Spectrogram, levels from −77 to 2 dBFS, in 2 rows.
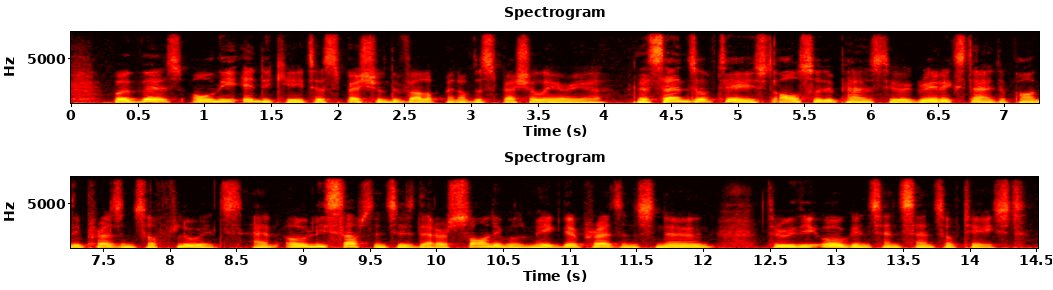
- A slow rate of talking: No, average, 180 wpm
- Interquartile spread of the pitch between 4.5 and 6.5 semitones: Yes, average, 4.8 semitones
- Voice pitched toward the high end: No, medium, 150 Hz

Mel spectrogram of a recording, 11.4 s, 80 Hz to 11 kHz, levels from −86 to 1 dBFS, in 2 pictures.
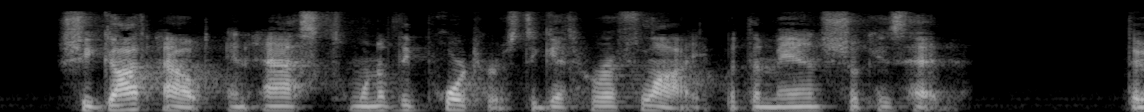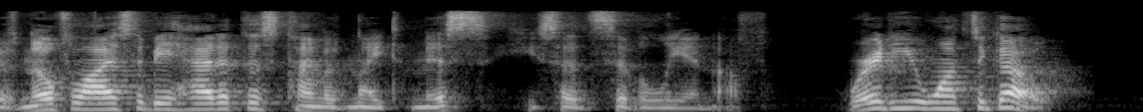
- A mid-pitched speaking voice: Yes, medium, 170 Hz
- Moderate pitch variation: No, wide, 7.4 semitones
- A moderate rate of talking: No, fast, 220 wpm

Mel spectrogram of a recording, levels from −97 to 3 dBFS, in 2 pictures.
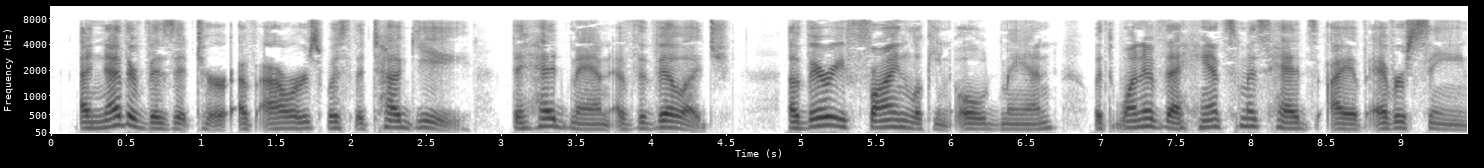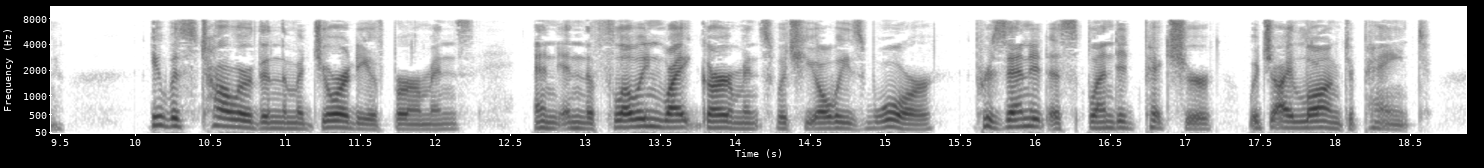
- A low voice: No, medium, 155 Hz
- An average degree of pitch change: Yes, average, 4.2 semitones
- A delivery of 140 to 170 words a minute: No, average, 180 wpm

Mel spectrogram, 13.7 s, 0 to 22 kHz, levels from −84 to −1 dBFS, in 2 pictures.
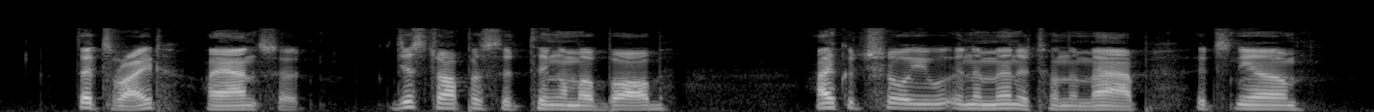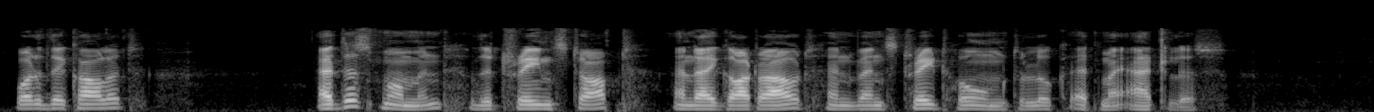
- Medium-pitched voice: No, low, 130 Hz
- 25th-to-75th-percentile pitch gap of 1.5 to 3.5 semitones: Yes, average, 3.0 semitones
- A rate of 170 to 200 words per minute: Yes, average, 190 wpm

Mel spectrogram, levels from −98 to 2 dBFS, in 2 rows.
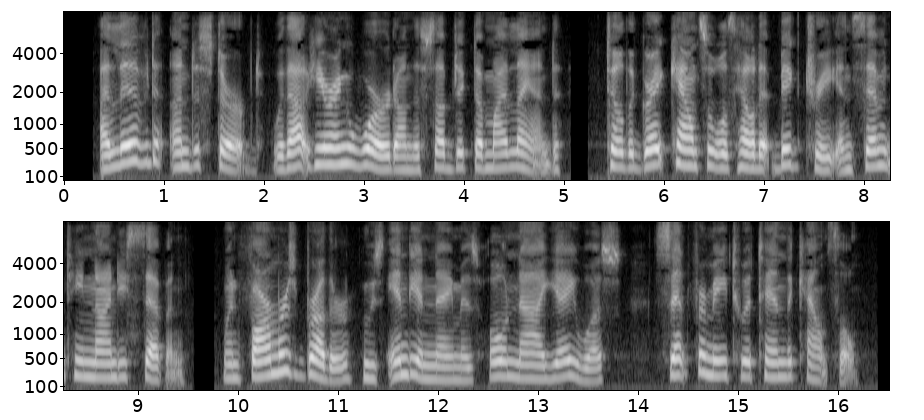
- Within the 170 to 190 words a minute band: No, average, 155 wpm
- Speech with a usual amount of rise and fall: Yes, average, 3.2 semitones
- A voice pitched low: No, high, 215 Hz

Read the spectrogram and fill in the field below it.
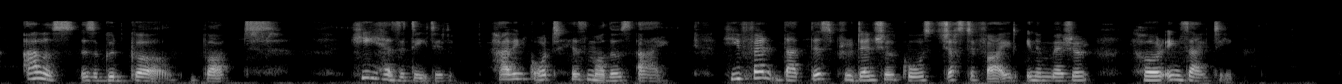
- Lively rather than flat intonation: No, average, 4.8 semitones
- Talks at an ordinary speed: No, slow, 115 wpm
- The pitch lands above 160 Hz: Yes, high, 190 Hz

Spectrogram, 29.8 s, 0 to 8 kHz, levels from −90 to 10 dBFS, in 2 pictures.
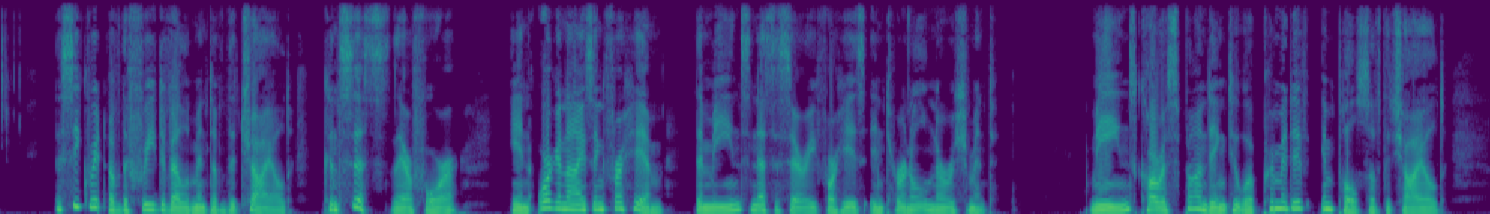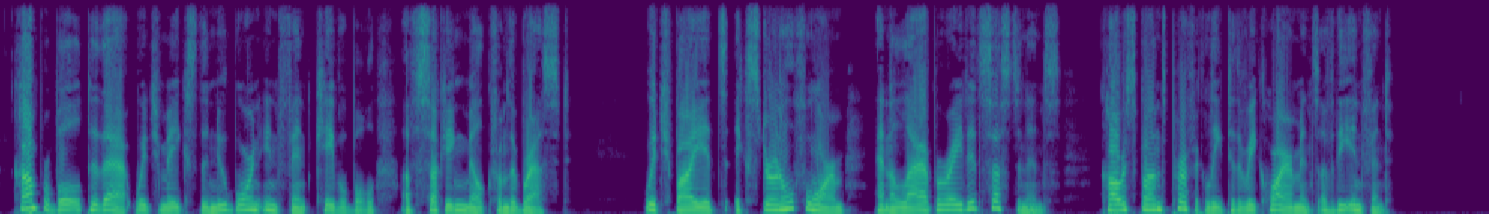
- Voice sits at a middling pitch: Yes, medium, 165 Hz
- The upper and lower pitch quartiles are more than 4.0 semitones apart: Yes, average, 4.9 semitones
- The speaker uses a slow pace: Yes, slow, 125 wpm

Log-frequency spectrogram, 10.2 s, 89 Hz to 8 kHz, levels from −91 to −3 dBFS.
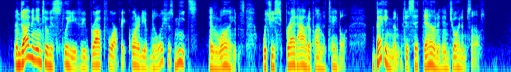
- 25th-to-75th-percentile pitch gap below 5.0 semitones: Yes, average, 4.1 semitones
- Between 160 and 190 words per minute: Yes, average, 175 wpm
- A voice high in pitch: No, low, 125 Hz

